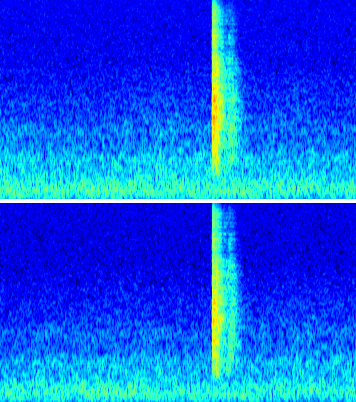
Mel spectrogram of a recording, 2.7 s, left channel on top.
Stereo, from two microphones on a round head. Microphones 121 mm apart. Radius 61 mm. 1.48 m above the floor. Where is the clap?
10° left (ahead or behind), 2.5 m.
